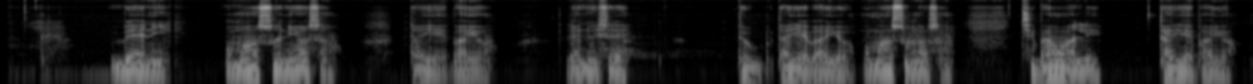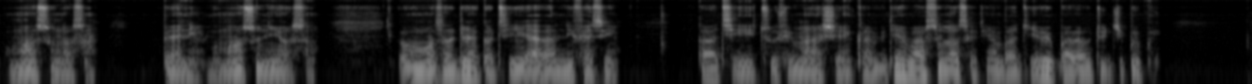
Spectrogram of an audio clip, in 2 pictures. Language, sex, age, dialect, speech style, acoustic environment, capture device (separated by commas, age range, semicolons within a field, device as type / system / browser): Yoruba, male, 25-34, Nigeria - Ibadan, focused; excited; relaxed, appliances; nature; silence, mobile / Linux / Chrome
